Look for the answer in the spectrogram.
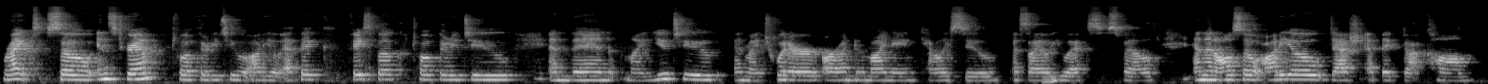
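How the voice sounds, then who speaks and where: A woman's voice: medium pitch, little pitch movement, measured pace, bright, forceful tone. A young adult woman speaks in a roomy, echoing space. She is an interview guest, talking in a casual, earnest and enthusiastic way. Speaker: interview guest, audio drama writer and producer. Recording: roomy, echoey sound.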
